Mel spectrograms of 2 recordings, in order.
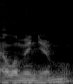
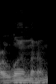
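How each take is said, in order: First: It is said the British way, five syllables. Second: It is said the North American way, four syllables.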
